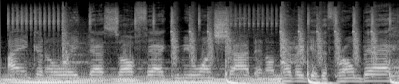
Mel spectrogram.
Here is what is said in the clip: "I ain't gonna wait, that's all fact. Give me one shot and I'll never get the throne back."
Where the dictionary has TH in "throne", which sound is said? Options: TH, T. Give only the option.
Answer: TH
